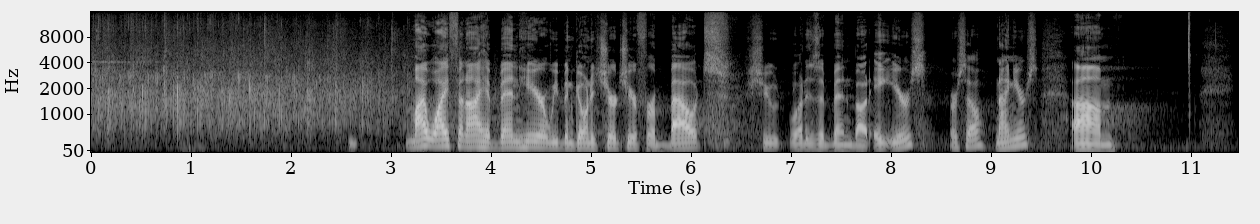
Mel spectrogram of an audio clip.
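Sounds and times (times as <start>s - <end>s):
audience applause at a church service: 0.0s - 3.2s
speech: 2.6s - 10.3s.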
